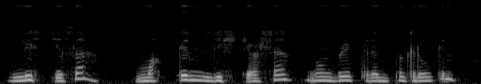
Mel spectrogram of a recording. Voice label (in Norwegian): "lykkje se", Numedalsmål; Uttrykk; Veggli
